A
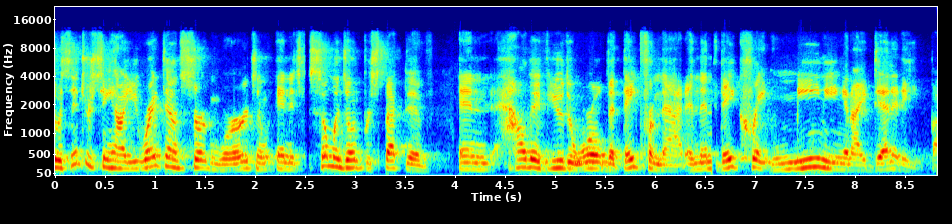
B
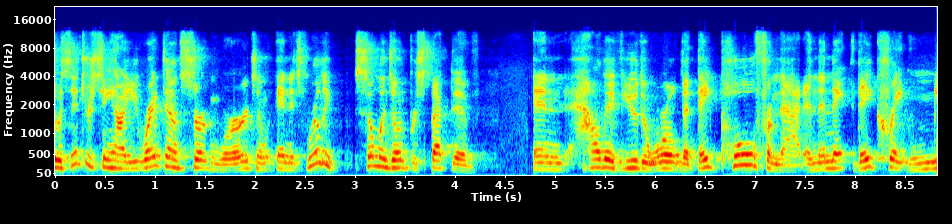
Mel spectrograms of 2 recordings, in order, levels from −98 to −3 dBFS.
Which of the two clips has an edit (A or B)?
A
